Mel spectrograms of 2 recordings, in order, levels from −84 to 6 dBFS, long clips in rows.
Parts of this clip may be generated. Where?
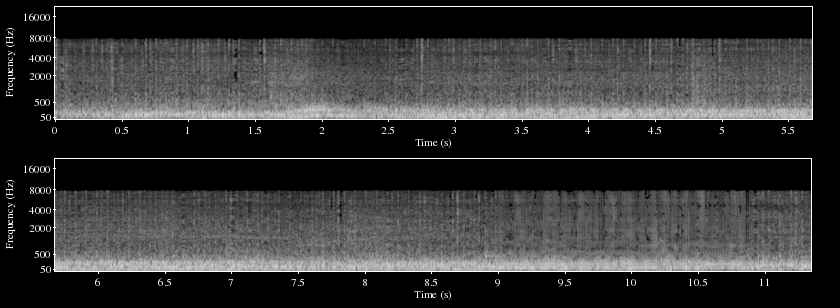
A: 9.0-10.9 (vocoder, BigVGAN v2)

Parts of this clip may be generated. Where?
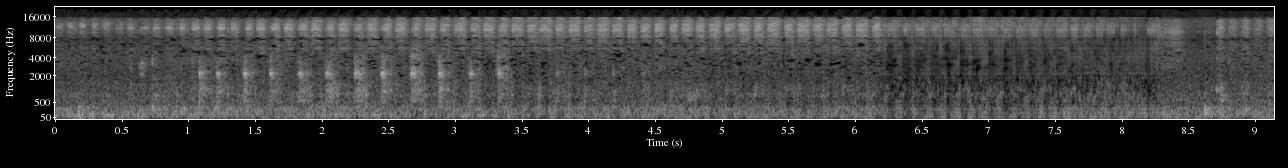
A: 6.2-8.3 (vocoder, BigVGAN v2)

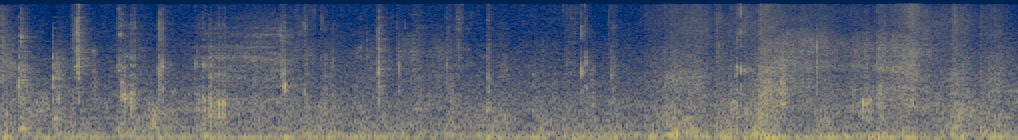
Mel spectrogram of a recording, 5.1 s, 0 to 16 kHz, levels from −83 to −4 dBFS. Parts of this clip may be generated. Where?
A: none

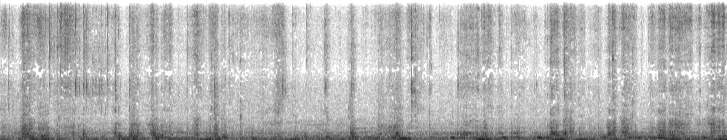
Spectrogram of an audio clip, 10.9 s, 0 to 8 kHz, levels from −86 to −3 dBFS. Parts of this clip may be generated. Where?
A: 9.9-10.5 (vocoder, BigVGAN v2)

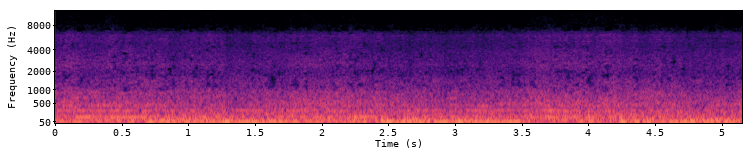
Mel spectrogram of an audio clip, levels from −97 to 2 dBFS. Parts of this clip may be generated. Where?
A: 1.9-2.8 (vocoder, BigVGAN v2); 3.5-4.7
